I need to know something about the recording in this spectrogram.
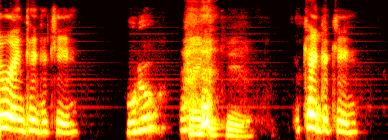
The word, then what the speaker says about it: Kankakee: in Kankakee thank you Kankakee it's kind of like Kentucky uh it sounds like a kid trying to pronounce the word yes I never heard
